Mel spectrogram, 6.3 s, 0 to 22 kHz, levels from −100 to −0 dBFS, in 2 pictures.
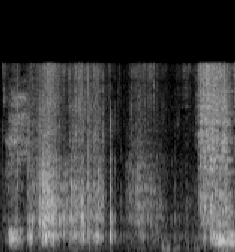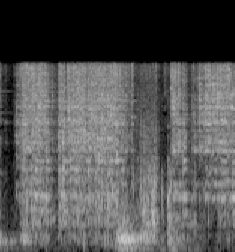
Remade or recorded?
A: remade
